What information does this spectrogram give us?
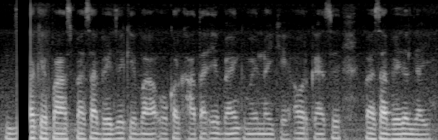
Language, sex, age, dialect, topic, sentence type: Bhojpuri, male, 18-24, Southern / Standard, banking, question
